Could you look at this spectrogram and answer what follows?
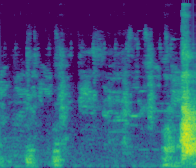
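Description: A female dog indoors gives short whines and fussy yips in scattered bursts, with a louder bark-like outburst at the end, between brief stretches of quiet.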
